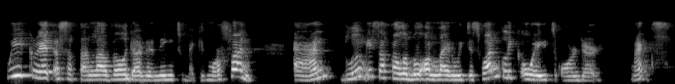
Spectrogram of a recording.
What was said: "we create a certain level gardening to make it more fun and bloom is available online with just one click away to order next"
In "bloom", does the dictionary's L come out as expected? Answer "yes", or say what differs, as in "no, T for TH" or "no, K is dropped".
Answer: yes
